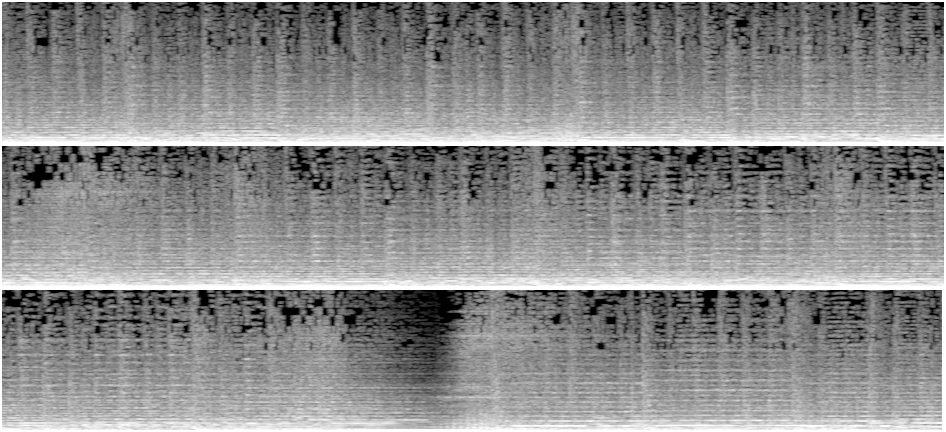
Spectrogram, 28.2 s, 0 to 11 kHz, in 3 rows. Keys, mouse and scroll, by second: 0.2 middle click, 1.6 right click, 1.7 Tab, 2.2 KP_7, 2.4 KP_5, 3.6-4.9 right drag, 5.3 right click, 6.4 shift+s, 7.4 Tab, 7.5 shift+a, 8.6 KP_5, 9.2 r, 11.0 r, 13.7 s, 14.3 Tab, 14.4 ctrl+a, 15.3 n, 15.8 Tab, 17.2 r, 17.8 click, 18.3-18.7 right drag, 18.7 drag, 18.9 middle drag, 19.1 s, 19.8-20.2 drag, 20.2 g, 21.3 KP_5, 21.5 KP_7, 22.8-24.4 typing, 26.4 KP_5, 26.6 z, 27.4-28.2 middle drag.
